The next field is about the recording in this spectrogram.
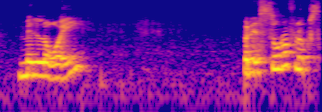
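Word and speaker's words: Mluy: Okay, apparently it's pronounced Malloy. But it sort of looks like M L U Y. M L U Y, but it's Malloy.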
